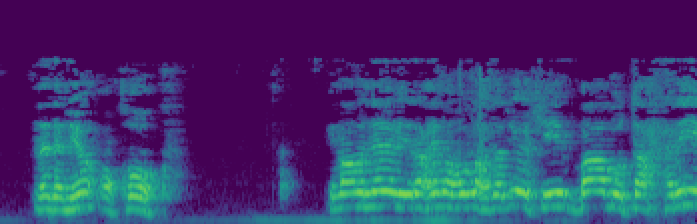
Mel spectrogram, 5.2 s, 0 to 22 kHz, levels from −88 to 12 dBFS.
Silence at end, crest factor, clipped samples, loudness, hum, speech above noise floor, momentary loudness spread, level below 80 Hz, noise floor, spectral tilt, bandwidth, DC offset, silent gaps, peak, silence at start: 0 s; 14 dB; under 0.1%; -16 LUFS; none; 44 dB; 5 LU; -50 dBFS; -60 dBFS; -5.5 dB/octave; 8.8 kHz; under 0.1%; none; -2 dBFS; 0.25 s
